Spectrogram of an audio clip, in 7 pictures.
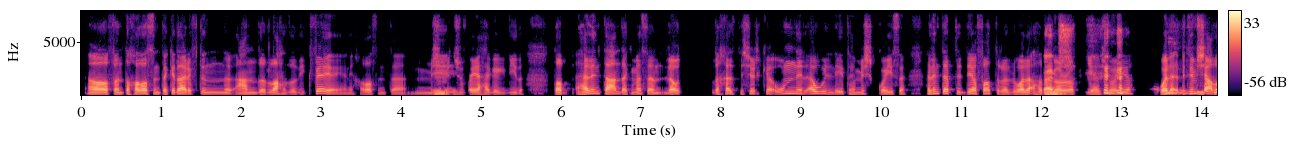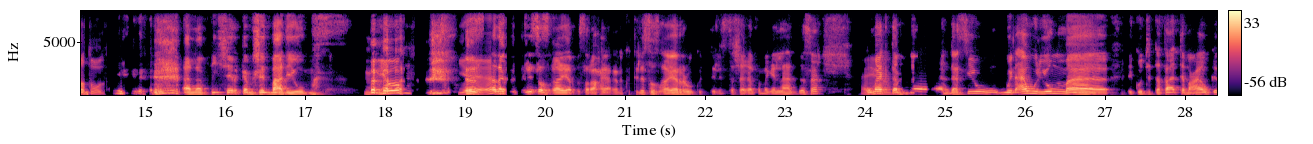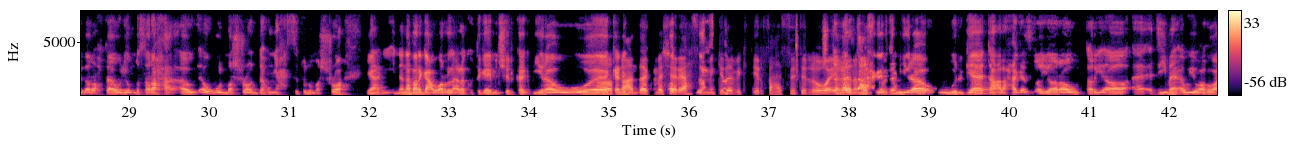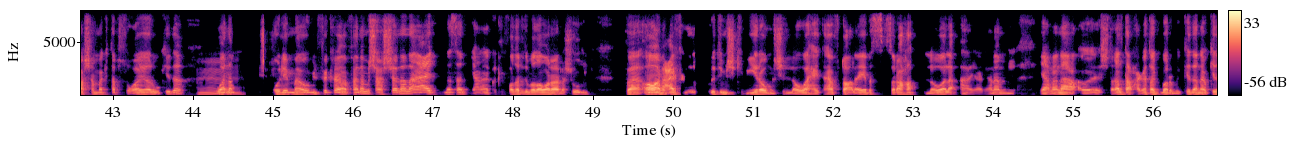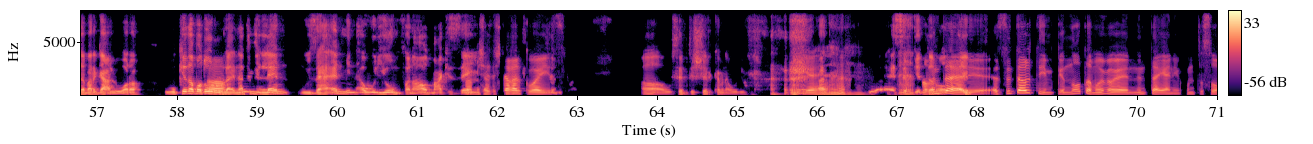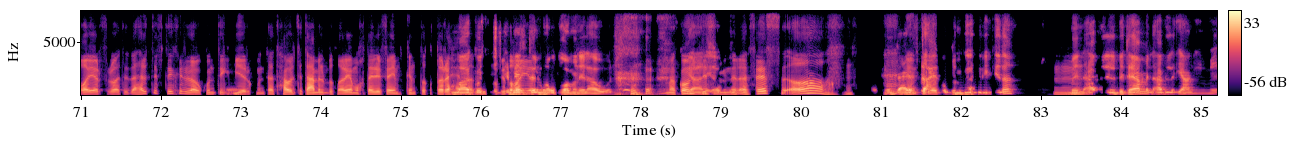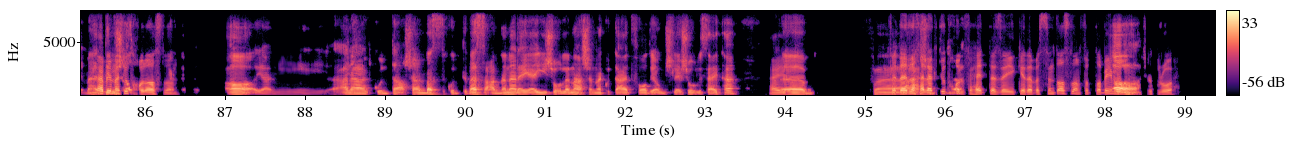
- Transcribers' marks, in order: laugh; chuckle; unintelligible speech; tsk; unintelligible speech; laugh; laughing while speaking: "ياه!"; laugh; chuckle; unintelligible speech; "ألاقي" said as "أراقي"
- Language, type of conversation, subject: Arabic, podcast, إيه العلامات اللي بتقولك إن ده وقت إنك توقف الخطة الطويلة وما تكملش فيها؟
